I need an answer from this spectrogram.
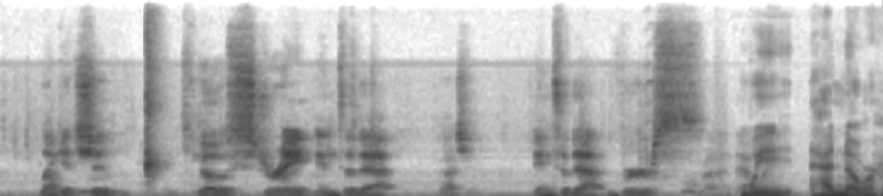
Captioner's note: snaps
